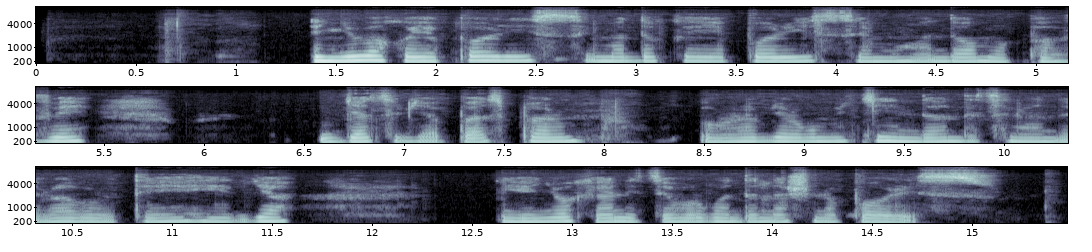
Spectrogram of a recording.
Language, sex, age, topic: Kinyarwanda, female, 25-35, government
